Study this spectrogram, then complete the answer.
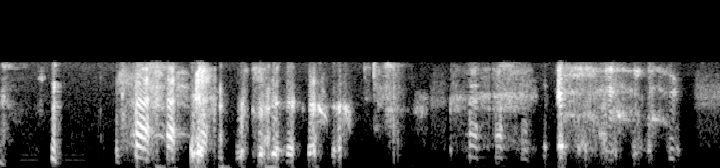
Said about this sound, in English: Now, see, someone else is coughing, and it's not me.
